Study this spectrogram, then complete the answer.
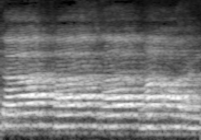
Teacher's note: कंठ को स्पर्श करते हुए आवाज निकलती है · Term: कंठ वर्ण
